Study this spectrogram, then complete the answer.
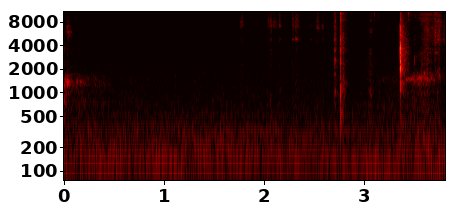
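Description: Scissors trimming paper for a handmade card, several quiet snips and cuts toward the end, close and fairly faint, with soft handling noise before.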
